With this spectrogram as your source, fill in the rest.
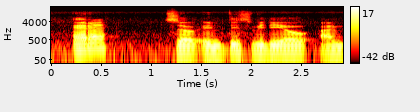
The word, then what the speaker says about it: iri: Actually, there are signs that the actual word might have been ere. So in this video, I'm going to pronounce this as ere.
